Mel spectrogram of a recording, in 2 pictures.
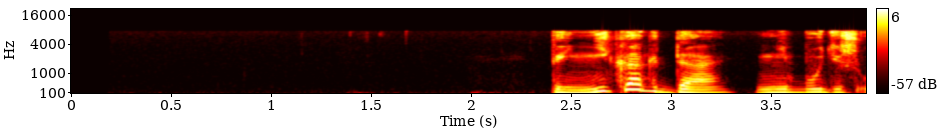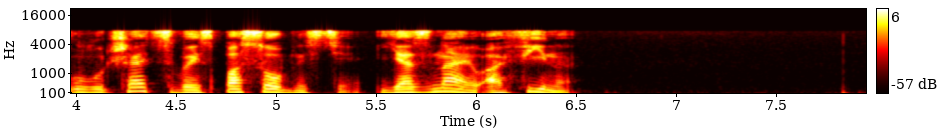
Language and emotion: Russian, angry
